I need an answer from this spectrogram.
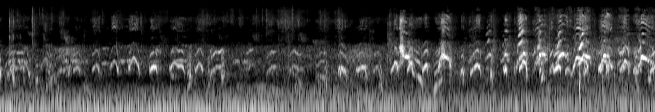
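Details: Stray Indian Pariah dog's puppies, set for feeding while the mother checks on them; dense overlapping high whimpers and yips, quickening and louder after six seconds, with a low hum beneath.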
